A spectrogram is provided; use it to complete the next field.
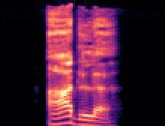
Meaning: inflection of adeln: 1. first-person singular present 2. first/third-person singular subjunctive I 3. singular imperative
- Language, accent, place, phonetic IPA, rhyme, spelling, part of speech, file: German, Germany, Berlin, [ˈaːdlə], -aːdlə, adle, verb, De-adle.ogg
